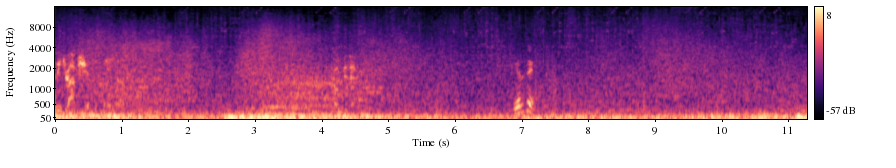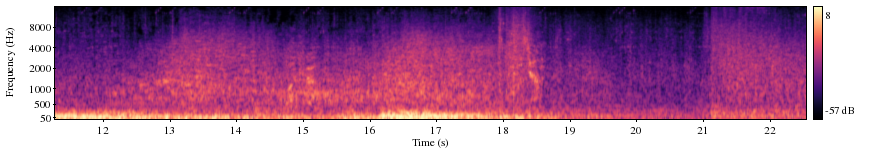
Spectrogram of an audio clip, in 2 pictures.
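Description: A deep engine rumble drones overhead.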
